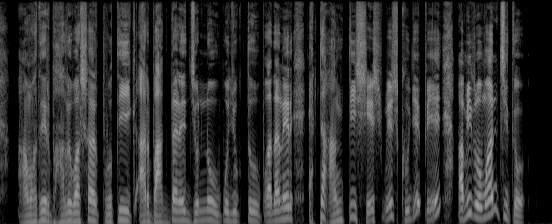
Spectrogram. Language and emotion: Bengali, happy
